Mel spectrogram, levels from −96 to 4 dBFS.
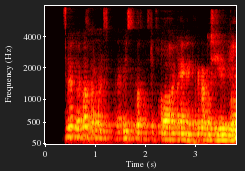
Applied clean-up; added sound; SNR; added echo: neural mask model DeepFilterNet 3.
